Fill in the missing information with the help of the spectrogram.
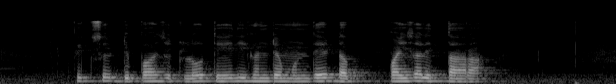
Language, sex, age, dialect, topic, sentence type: Telugu, male, 18-24, Telangana, banking, question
